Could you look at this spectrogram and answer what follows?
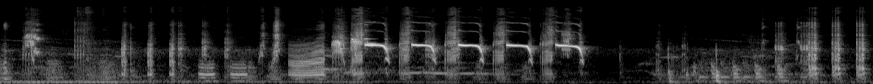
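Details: Lure recording for wild Javan mynas: chattering clicks build into five clear, down-slurred whistles repeated about every half second, then a brief silence and more clicking chatter.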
